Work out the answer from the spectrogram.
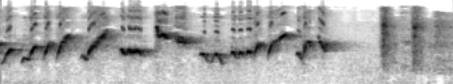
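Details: Pastol-style white-rumped shama song meant as a training master for caged birds: fluid rising and falling whistles strung rapidly together, mostly mid-pitched, ending in a few scratchy high notes.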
